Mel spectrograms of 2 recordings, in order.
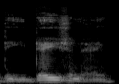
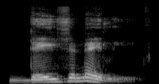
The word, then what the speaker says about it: Daejhanae: Now, I'm also interested in why they singled out Daejhanae, I keep saying Daejhanae. Um, Not gonna call her Deion Sanders, like shout out to lead attorney. Not gonna do that. Daejhanae listen to me.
